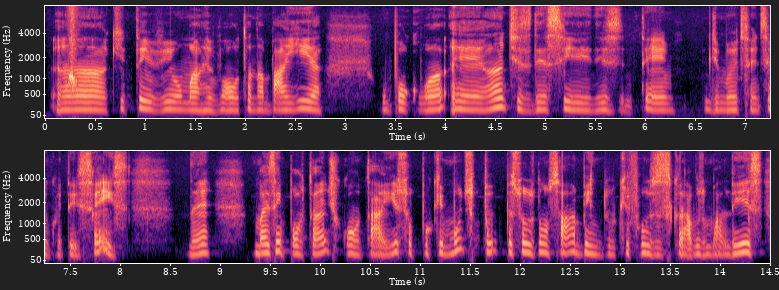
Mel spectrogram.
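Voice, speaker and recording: A Brazilian man giving casual, unscripted commentary as a history vlogger, halting and often rephrasing himself mid-sentence. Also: on the high side, gravelly, mellow. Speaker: history YouTuber. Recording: dull, lo-fi, roomy sound.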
